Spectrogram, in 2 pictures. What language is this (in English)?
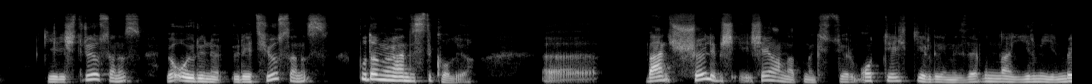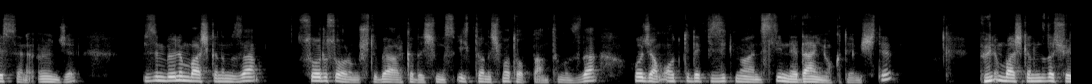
Turkish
